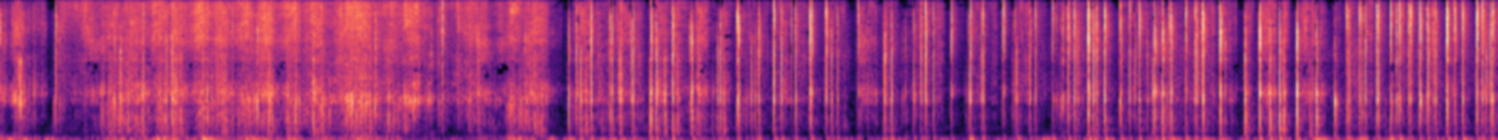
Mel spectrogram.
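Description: Long nails rapidly tap and scratch a solid flat dark chocolate bar lying textured side up on a towel. The clip is a dense stream of quick, dry clicks and crinkly scrapes with a mid-range tone, each hit dying away almost instantly.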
